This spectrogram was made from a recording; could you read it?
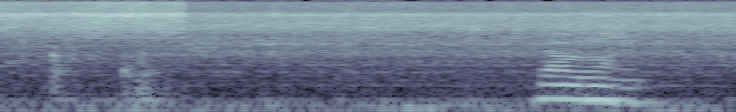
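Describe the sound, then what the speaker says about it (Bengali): Ginger garlic paste fries in hot oil for a homestyle chicken roast, a steady close hiss and sizzle throughout, with a brief voice near the end. "আদা রসুনের পেস্ট আমি তেলের সাথে একটু কষিয়ে নিব যাতে ফ্লেভারটা সুন্দর আসে"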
